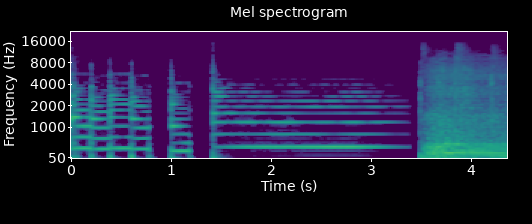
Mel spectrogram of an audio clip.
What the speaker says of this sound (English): That's the sound of the 2023 Chevy Silverado's turbo high-output engine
